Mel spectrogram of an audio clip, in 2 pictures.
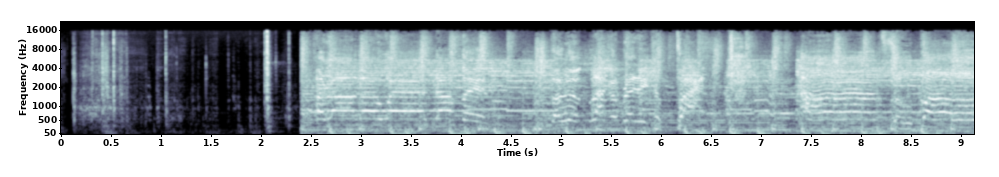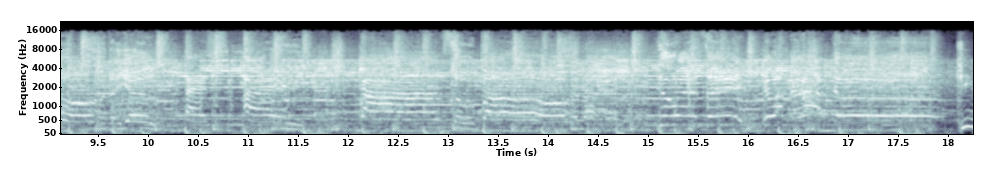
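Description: An early punk rock band demo bursts in after a couple of seconds of faint rustling: raw, loud, dense guitars and pounding drums, with what sounds like shouted vocals.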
